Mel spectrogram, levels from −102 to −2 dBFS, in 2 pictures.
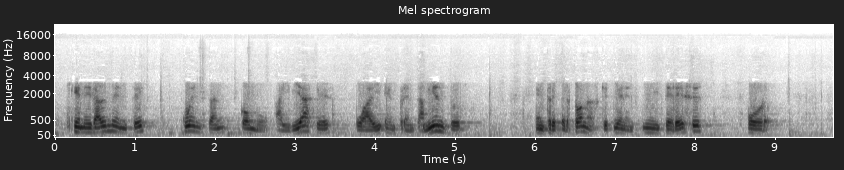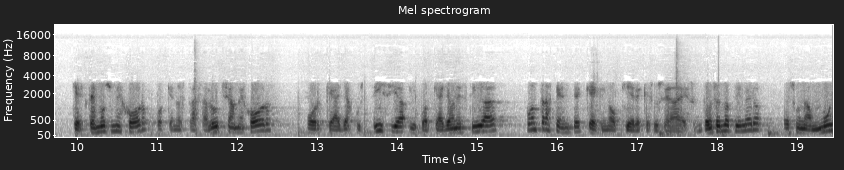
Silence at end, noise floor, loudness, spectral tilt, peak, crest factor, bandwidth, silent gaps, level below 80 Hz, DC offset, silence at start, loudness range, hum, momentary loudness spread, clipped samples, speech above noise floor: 0 s; -57 dBFS; -23 LUFS; -9.5 dB/octave; -6 dBFS; 18 dB; 4.5 kHz; none; -56 dBFS; under 0.1%; 0 s; 2 LU; none; 10 LU; under 0.1%; 35 dB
